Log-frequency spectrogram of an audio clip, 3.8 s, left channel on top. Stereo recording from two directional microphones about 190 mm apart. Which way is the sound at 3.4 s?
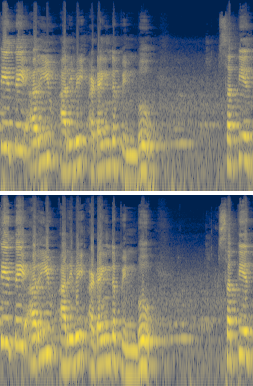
55° right (ahead or behind).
